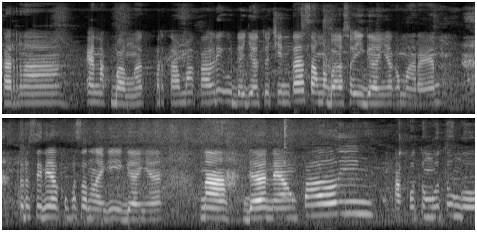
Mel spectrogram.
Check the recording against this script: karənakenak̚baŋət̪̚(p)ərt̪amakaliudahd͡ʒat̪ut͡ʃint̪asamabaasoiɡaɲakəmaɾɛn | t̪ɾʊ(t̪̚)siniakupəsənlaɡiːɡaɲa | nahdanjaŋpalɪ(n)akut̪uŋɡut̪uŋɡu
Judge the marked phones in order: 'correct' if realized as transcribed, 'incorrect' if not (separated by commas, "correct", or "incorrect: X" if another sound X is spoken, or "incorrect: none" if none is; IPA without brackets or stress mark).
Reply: correct, incorrect: none, incorrect: ŋ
